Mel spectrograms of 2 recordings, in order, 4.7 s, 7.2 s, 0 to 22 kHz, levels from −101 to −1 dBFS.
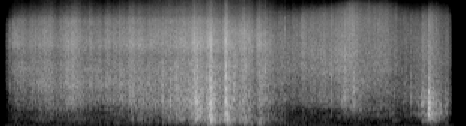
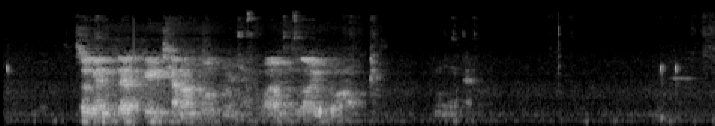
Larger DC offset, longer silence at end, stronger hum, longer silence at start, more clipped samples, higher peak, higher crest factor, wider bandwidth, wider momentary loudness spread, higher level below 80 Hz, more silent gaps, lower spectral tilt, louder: neither; second, 0.15 s vs 0.4 s; neither; about the same, 0.05 s vs 0.05 s; neither; first, -6 dBFS vs -16 dBFS; about the same, 26 dB vs 22 dB; first, over 20 kHz vs 15 kHz; second, 12 LU vs 23 LU; first, -72 dBFS vs -82 dBFS; neither; second, 0.5 dB/octave vs -3.5 dB/octave; first, -27 LUFS vs -32 LUFS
